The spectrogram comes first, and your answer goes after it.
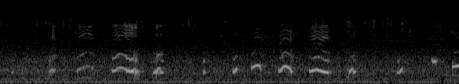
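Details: Six-week-old Basset Hound puppies playing in a garden with both parents nearby, 19 September 2009; a quick run of short, high, bending whines and yelps, several per second, some rising then falling, over a faint steady hum.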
